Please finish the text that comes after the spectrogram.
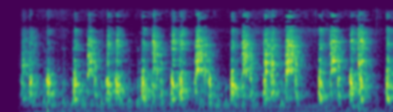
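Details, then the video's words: Female chukar partridge calling, a rapid series of harsh, chattering notes repeated about four times a second, with a steady high hiss underneath. "chakor female madi sound"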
